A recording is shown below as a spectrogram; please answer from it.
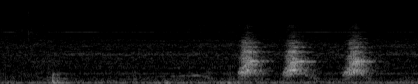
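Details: Lucille, a seven-week-old puppy, lets out three quick high barks in a row, evenly spaced about half a second apart, after a quiet indoor stretch.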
